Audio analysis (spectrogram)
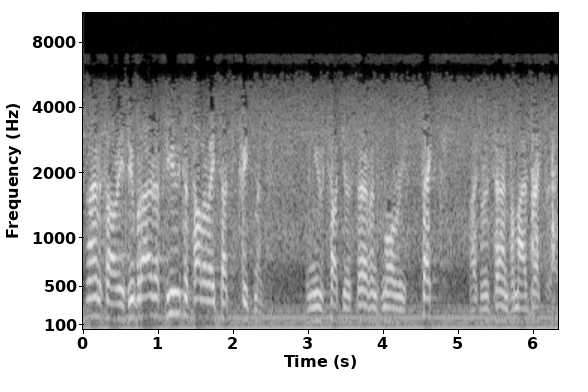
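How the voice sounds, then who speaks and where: A man's voice: on the high side, fairly quick, lightly acted. Man playing a pompous upper-class snob, muffled recording. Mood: indignant. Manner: pompous, formal, clipped indignation. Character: haughty, indignant upper-class male house guest. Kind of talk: 1930s radio comedy acting. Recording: noisy, muffled 1930s radio recording.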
